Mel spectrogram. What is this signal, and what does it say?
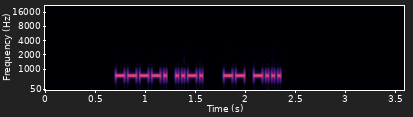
Morse code, heard as a keyed tone, about 40 wpm, 700 Hz. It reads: 9F MB
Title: Field Day Exchanges Encore - 40wpm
